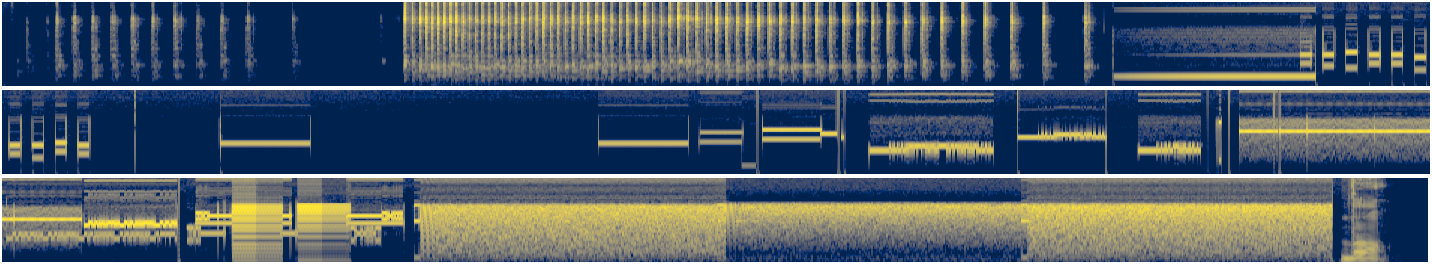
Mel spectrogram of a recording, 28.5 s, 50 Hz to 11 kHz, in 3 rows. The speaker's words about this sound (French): Alors, là, on n'est pas loin du téléphone, mais qu'est-ce que c'est que tout ce bruit assez euh, agaçant Un modem 56K Ah, un modem 56K.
